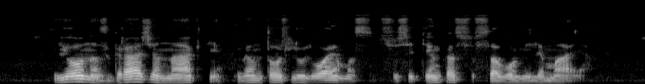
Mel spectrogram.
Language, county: Lithuanian, Tauragė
